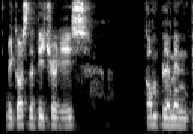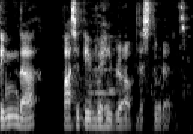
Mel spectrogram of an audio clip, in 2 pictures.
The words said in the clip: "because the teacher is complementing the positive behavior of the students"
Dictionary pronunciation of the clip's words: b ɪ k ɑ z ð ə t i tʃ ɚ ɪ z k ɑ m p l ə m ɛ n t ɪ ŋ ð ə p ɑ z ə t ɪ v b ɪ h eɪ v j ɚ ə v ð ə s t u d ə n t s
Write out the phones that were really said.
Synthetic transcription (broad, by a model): b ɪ k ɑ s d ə t i tʃ ɚ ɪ s k ɑ m p l ə m ɛ n t ɪ ŋ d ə p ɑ s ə t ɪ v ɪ h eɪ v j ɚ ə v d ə s t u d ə n t s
